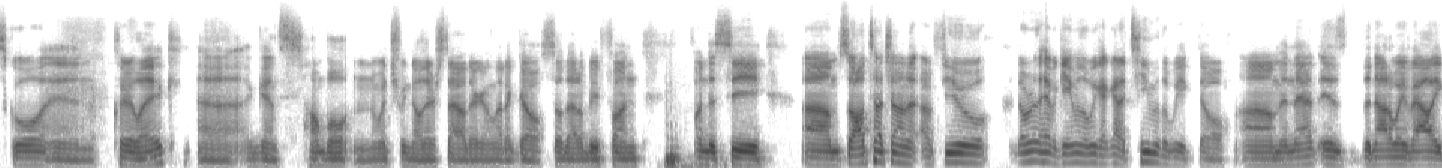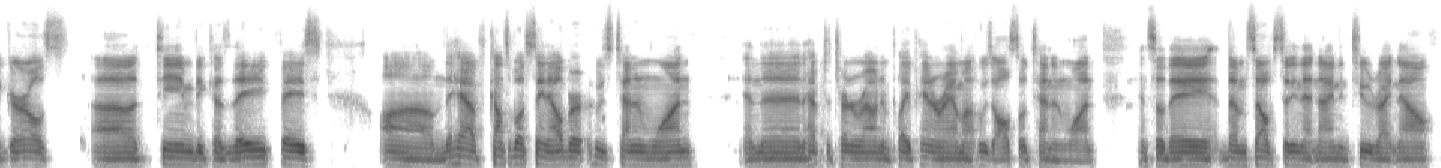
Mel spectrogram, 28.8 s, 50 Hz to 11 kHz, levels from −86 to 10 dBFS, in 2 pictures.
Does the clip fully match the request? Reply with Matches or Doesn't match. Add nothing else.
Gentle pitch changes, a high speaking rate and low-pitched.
Matches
